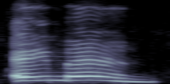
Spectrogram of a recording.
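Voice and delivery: high-pitched church amen, no real volume; mild narrated yell. A narrator's reading. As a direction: call it out high, like dad in the congregation. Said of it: "My daddy yelled".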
